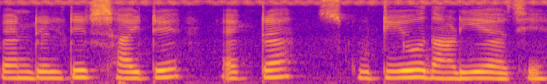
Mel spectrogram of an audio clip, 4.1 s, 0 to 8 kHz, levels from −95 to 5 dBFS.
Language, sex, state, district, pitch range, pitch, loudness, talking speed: Bengali, female, West Bengal, Paschim Medinipur, 220-250 Hz, 225 Hz, -14 LUFS, 130 wpm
